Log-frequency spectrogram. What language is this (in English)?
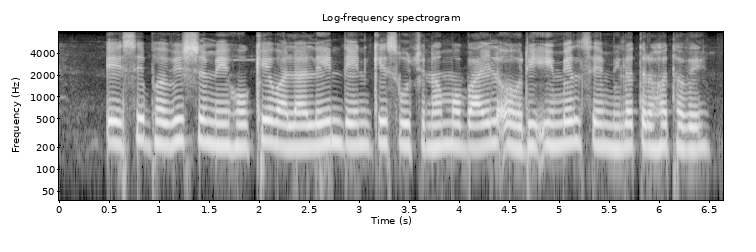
Bhojpuri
